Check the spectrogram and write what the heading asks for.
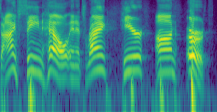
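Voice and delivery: loud, high, very slow proclamation; soldier's grim claim. Retold or imitated. Preacher voicing the soldier, loud and slow. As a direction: drag each word out like a haunted veteran.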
